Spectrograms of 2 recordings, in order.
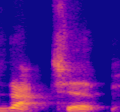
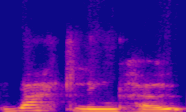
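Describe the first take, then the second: First: The name is squeezed into two short syllables. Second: Every syllable of both words is said fully. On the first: This is how the name is said locally. "is Ratchep" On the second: This is how the name is written. "as it's spelt"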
